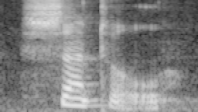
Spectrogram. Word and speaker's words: subtle: made the day dark subtle the bee is silent and that was due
